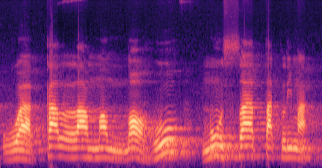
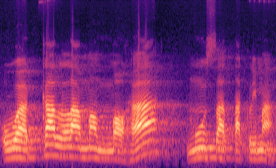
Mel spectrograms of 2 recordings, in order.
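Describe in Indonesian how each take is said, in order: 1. Kata untuk Tuhan berakhir dengan vokal 'oo'. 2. Kata untuk Tuhan berakhir dengan vokal 'ah'. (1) "Hu sama ha" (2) "Hu sama ha"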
